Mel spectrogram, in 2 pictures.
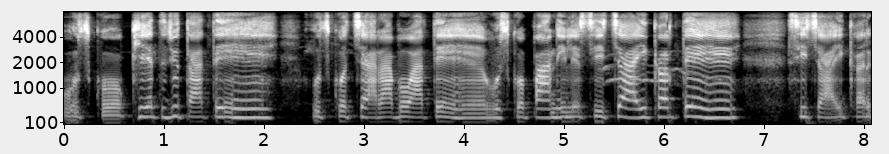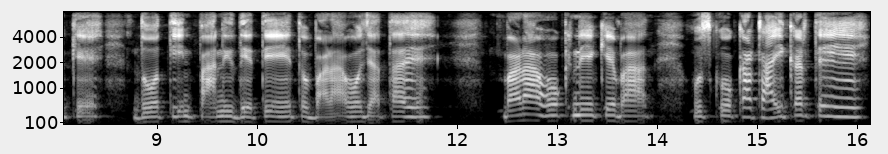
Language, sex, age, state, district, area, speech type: Hindi, female, 45-60, Uttar Pradesh, Ghazipur, rural, spontaneous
